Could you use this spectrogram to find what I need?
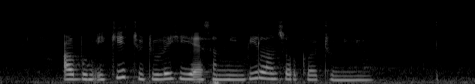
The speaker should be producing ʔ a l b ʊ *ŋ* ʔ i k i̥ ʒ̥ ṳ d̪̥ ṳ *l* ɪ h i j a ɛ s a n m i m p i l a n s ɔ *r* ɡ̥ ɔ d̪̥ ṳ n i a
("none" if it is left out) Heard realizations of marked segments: m, l, r

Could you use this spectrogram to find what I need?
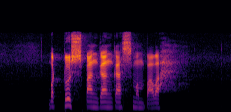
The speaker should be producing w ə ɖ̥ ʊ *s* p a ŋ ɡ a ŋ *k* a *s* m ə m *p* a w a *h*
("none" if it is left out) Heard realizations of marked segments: s, k, s, p, h

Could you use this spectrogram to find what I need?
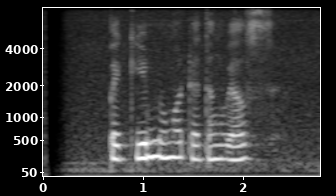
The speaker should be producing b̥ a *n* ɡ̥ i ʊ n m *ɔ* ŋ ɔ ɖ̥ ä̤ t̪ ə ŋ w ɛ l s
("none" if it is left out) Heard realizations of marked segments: none, u

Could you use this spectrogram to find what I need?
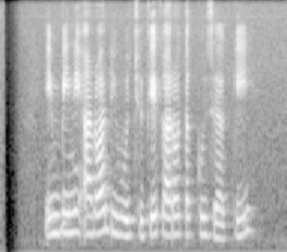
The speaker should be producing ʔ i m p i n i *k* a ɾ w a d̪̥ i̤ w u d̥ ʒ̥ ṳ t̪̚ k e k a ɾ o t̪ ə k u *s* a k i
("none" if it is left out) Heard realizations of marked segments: ʔ, z

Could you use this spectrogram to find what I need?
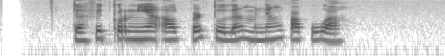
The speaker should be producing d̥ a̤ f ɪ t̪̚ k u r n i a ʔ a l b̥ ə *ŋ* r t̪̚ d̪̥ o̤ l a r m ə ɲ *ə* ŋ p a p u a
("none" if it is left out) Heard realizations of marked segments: none, a

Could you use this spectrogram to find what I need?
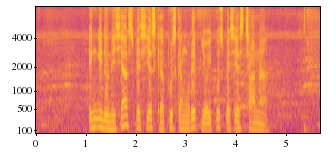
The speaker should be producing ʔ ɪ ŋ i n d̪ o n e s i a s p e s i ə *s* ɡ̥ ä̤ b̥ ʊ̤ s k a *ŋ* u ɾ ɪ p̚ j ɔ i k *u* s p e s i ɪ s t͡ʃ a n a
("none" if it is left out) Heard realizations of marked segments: s, ŋ, u

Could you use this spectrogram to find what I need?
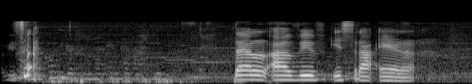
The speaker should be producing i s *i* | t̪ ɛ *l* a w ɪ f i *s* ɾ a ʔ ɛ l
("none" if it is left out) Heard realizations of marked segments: a, l, s

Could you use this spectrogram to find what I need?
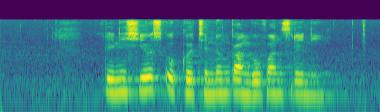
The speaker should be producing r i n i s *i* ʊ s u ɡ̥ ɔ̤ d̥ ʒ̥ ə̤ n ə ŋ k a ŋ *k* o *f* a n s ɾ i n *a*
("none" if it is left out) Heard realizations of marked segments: i, ɡ, f, i

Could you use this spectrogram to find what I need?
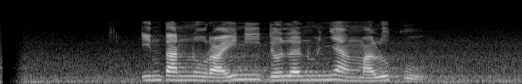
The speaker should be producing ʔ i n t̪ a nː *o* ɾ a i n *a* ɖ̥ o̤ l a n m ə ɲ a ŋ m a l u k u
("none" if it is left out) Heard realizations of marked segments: u, i

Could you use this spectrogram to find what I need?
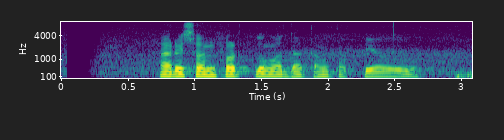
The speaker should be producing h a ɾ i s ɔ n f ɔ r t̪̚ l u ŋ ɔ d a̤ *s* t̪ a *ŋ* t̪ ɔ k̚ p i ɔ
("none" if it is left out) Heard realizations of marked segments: none, ŋ

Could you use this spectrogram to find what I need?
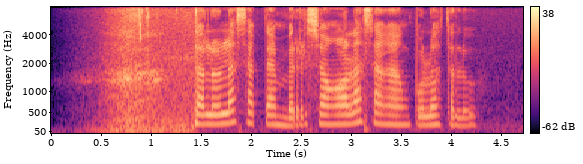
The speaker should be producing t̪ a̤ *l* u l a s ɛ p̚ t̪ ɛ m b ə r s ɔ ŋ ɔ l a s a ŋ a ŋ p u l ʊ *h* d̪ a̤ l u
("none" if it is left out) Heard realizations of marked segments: l, h

